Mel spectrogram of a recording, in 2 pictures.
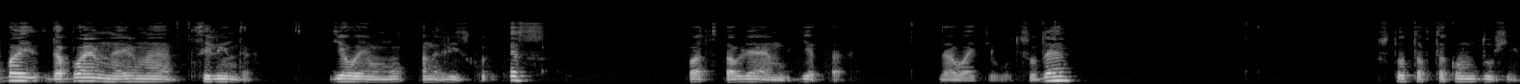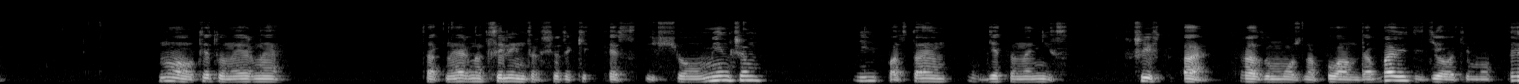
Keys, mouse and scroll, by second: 6.9 click, 10.5 click, 15.0-15.4 scroll down 1, 15.4 middle click, 16.1 click, 21.2 s, 23.8 click.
